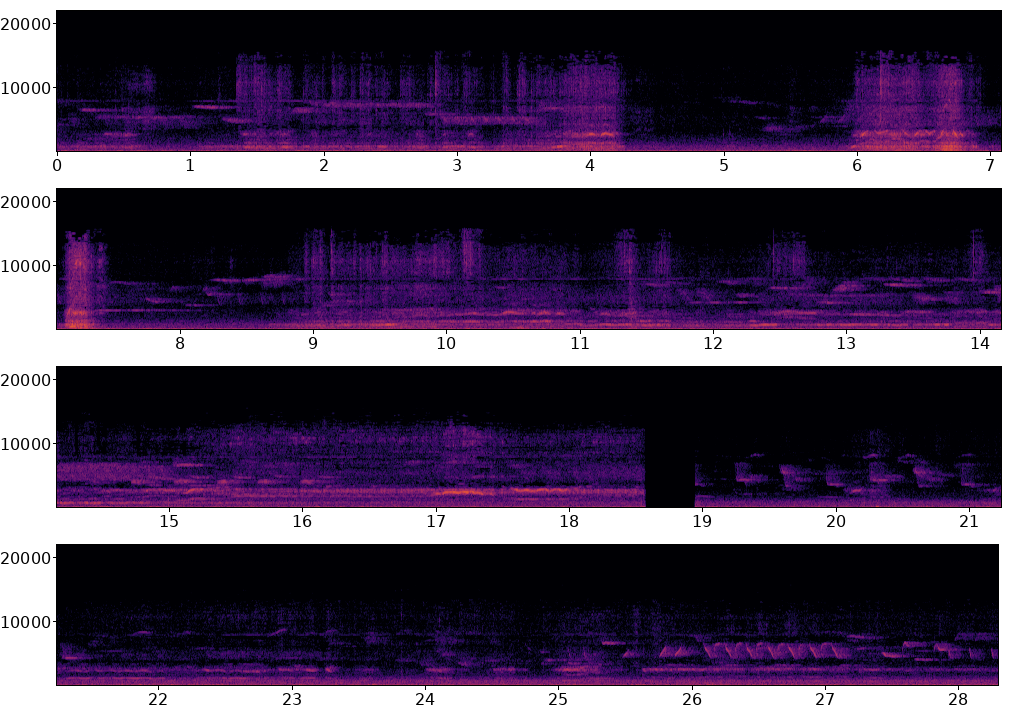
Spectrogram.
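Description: Woodland birds chirping and singing over a low steady rumble, with a few louder sharp sounds about four and seven seconds in. The sound drops out for a moment about two-thirds of the way through.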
